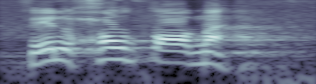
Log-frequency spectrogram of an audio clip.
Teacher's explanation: jika diwaqaf, maka cara membaca ta marbutah itu sama seperti membaca huruf H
